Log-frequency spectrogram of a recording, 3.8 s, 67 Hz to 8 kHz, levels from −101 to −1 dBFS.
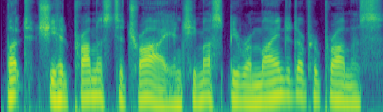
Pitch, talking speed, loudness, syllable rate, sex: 115 Hz, 220 wpm, -18 LUFS, 5.4 syllables/s, male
